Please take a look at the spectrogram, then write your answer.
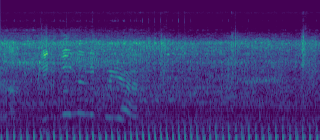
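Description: A motorcycle engine chugs steadily during a ride, its rapid regular pulses loud and close throughout, with faint background noise but no talk.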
